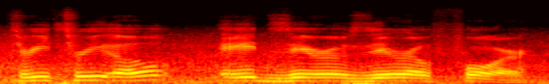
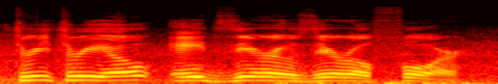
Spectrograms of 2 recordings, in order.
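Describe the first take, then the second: No difference in how they are said.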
